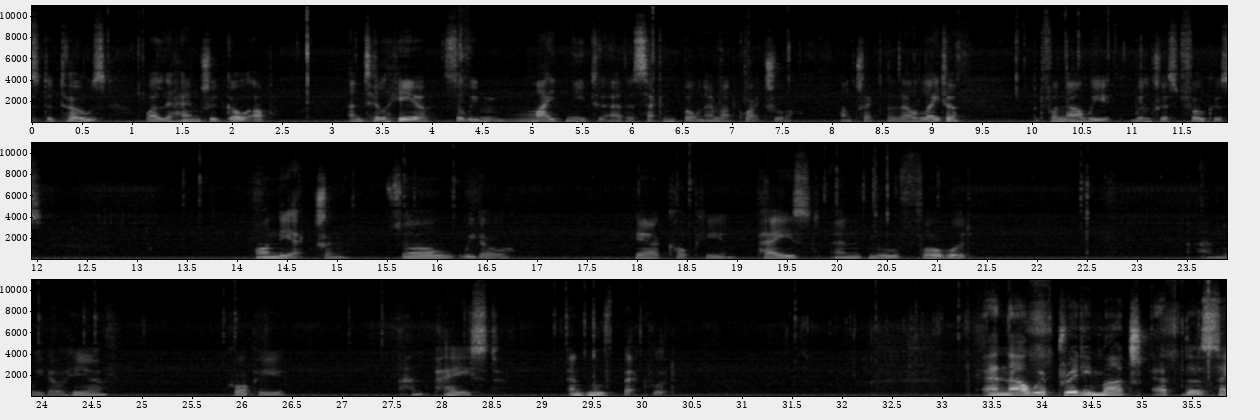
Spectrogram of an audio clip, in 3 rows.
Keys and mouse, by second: 10.0-12.1 middle drag, 13.5-17.6 drag, 18.5-20.0 drag, 20.0-22.6 right drag, 20.4 click, 21.2-23.1 drag, 23.8-30.0 drag, 29.3 right click, 31.0 click, 33.0 click, 33.7 alt+a, 35.0 Escape.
